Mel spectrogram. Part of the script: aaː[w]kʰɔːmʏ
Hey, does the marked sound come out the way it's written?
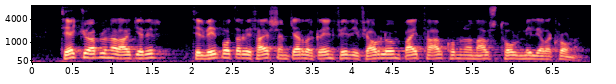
no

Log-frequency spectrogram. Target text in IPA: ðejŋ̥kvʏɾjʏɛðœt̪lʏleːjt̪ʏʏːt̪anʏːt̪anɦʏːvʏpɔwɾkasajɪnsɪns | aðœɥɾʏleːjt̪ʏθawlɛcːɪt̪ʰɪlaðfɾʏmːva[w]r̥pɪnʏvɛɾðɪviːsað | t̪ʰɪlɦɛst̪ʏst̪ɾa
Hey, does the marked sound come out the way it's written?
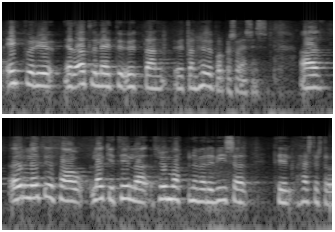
no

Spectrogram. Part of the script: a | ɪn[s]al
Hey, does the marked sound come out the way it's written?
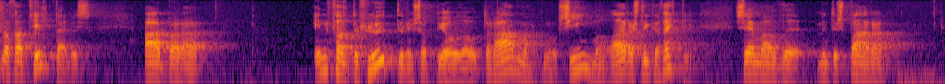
no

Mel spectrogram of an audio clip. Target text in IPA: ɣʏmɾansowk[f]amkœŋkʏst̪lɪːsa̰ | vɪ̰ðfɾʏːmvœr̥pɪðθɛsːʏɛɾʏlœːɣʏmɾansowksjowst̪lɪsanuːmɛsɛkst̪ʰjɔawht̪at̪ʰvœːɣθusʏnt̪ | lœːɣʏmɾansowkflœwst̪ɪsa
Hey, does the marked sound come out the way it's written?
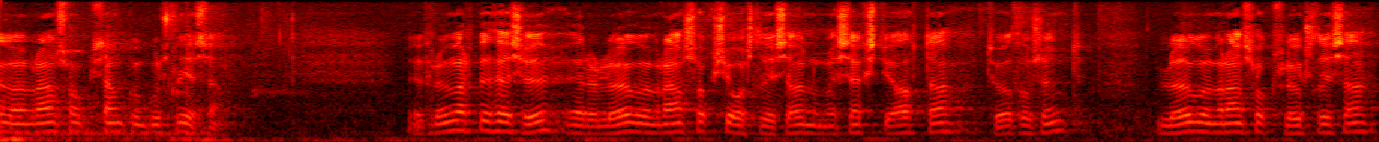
no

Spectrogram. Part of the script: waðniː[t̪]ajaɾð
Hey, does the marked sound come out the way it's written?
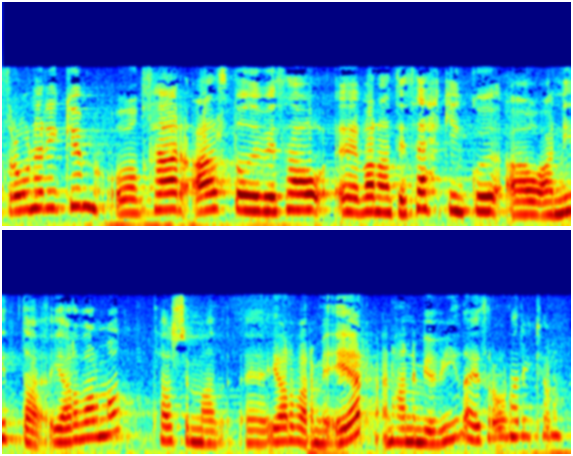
yes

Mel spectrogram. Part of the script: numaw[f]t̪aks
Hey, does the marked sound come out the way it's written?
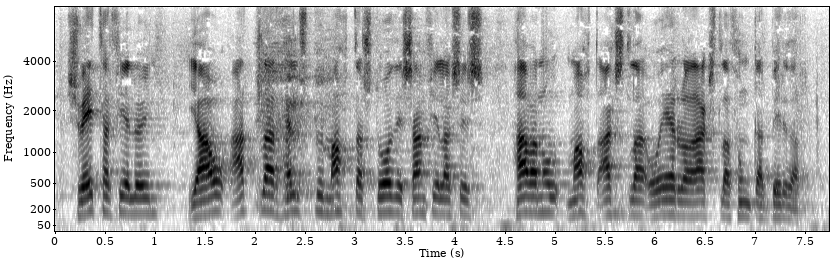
no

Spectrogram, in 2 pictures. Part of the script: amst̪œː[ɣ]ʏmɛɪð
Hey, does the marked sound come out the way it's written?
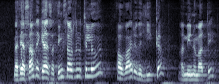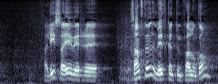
no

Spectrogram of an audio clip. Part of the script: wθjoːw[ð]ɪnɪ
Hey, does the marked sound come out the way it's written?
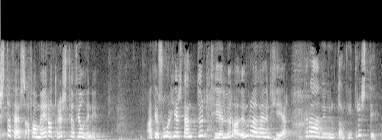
yes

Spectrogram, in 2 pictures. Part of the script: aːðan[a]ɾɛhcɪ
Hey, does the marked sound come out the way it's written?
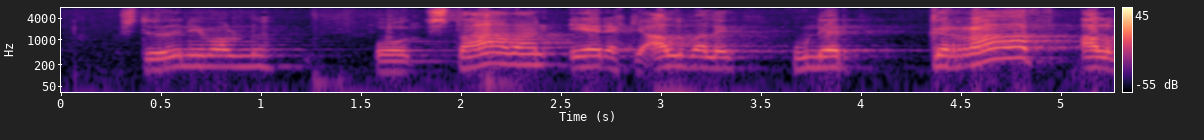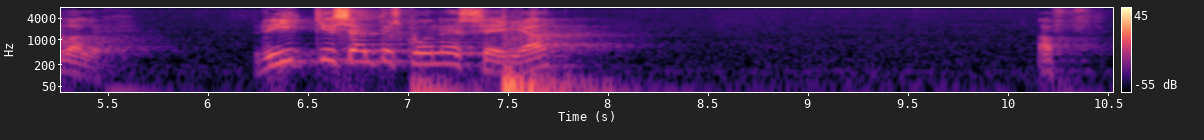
no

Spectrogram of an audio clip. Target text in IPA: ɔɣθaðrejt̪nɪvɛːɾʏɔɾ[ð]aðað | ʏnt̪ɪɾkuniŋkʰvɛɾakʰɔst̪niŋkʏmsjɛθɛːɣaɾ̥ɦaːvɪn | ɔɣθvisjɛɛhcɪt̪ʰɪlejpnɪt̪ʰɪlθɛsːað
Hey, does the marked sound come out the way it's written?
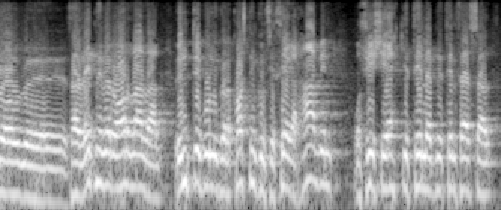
yes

